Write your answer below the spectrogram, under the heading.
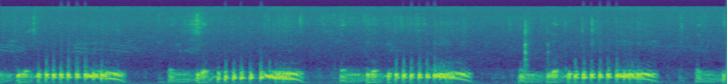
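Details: Pulsing pigeon coos fill the scene as an intruding pair attacks a nestling in a wild birdcam nest. Each phrase is a rapid stutter of low beats that slides into a longer downward note. The phrases repeat with brief pauses.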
